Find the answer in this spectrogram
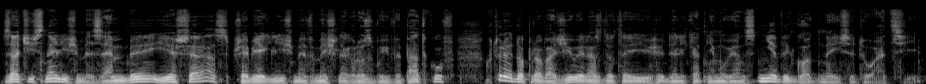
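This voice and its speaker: A man narrating an audiobook for young readers in a lively, expressive storytelling manner. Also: low-pitched, moderate pace, few pauses, husky. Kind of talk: scripted narration.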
